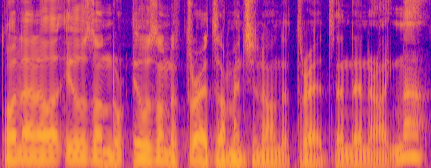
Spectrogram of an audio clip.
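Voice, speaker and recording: A man's voice: medium pitch, racing, a little mellow. A man hosting a podcast, bantering casually with a joking, teasing manner. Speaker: podcast host.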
